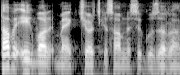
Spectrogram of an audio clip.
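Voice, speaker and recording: A normal speaking voice from a man, fairly low in pitch, at a fairly quick pace. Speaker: pastor. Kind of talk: interview, sharing testimony and prayer. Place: studio. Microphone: handheld.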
